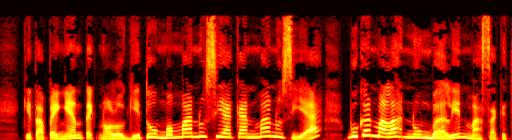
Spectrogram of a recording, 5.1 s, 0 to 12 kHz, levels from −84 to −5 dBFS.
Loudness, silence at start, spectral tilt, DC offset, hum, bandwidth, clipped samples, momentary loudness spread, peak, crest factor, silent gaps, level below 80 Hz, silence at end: -19 LUFS; 0.25 s; -3.5 dB/octave; under 0.1%; none; 11 kHz; under 0.1%; 6 LU; -2 dBFS; 16 dB; none; -66 dBFS; 0.05 s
